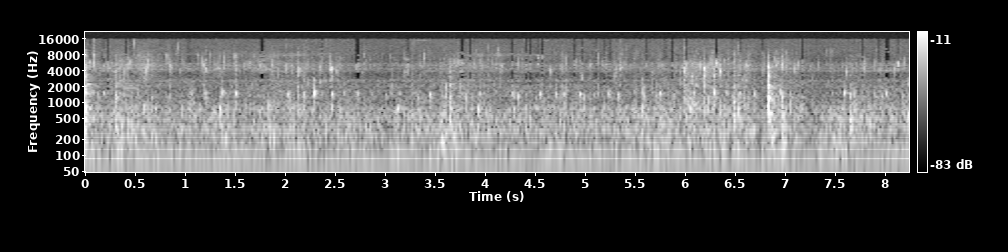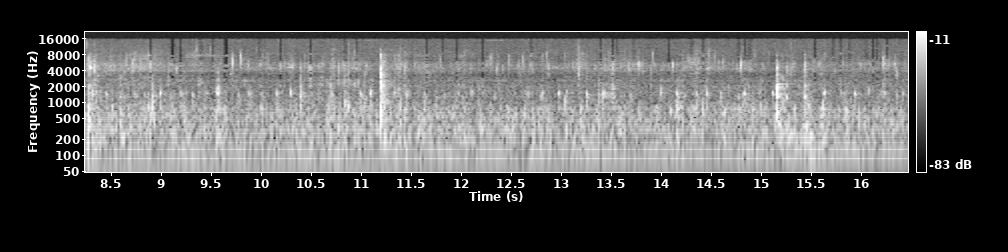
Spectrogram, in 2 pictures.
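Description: Coconut-milk chili sauce simmering in a steel pot with a soft, steady bubbling and popping as it reduces over low heat and thickens. A wooden spoon stirring in the pot gives a few sharper clicks.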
